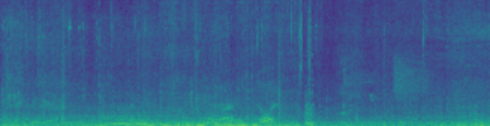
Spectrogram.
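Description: A diesel city transit bus runs beside the camera at the stop, its engine a steady low hum under wind noise on the microphone. There is a short hiss about five seconds in.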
